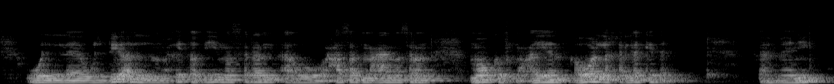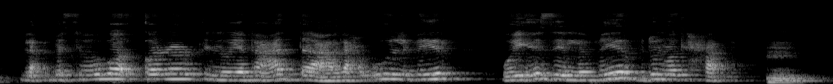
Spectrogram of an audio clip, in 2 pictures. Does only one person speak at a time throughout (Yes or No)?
Yes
